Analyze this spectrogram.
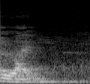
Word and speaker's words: line: इसको पढ़ेंगे न, ठीक, लेकिन इस ई का कोई उच्चारण, कोई साउंड नहीं होगा, क्योंकि हमने ये सीखा कि लास्ट में अगर ई आएगा टी का कोई उच्चारण नहीं होगा, ठीक है। तो अब ये क्या करेगा, ये अपनी मात्रा इसको देगा, हो जाएगा लाइन, ई हो जाएगा लाइन,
